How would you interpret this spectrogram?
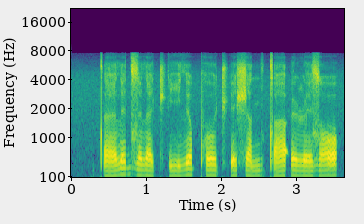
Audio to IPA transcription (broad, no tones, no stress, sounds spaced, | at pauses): tʼ æ l ɘ d͡z ə l æ t͡ʃʼ i lʲ ɔ pʰ o t͡ʃʼ ɘ ʃ a nʲ ɘ tʼ a ʔ ɘ ɭ ɘ z ɔ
